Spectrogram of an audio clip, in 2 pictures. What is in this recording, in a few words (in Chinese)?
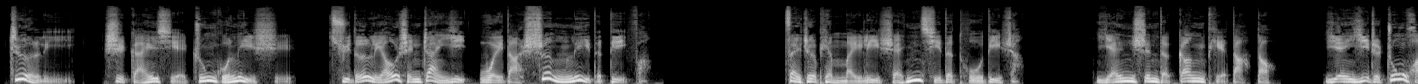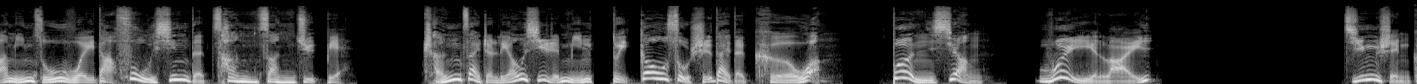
男 解说 高速铁路客运专线解说; 京沈高速铁路客运专线解说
